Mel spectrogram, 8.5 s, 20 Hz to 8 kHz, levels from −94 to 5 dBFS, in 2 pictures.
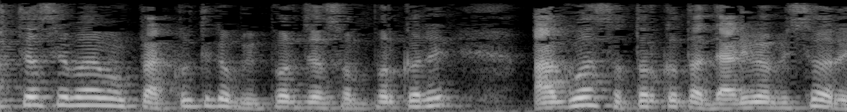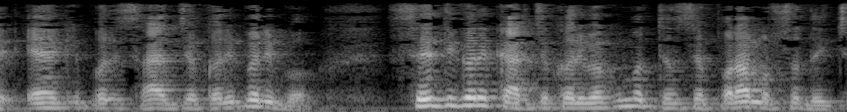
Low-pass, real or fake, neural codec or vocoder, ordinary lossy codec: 7.2 kHz; real; none; none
